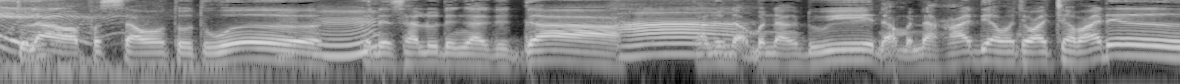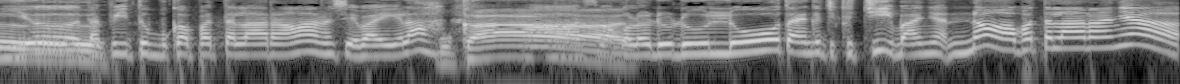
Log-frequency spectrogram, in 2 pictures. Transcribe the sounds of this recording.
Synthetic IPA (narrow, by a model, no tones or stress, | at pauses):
it̪ulapəsaŋwaŋt̪ot̪uəkənəsəlaludəŋaɡəɡaakalona̰ʔmənaŋduɪt̪̚na̰ʔməna̰ŋɦadiahmat͡ʃamːat͡ʃamadəjət̪apiːt̪ubukanpat̪əlaɾaŋlahnasɪʔbaɪk̚lahbukasəbakaladudulut̪ajaŋkət͡ʃikət͡ʃiʔ̚baɲaknɔpat̪alaɾaŋɲə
